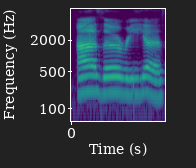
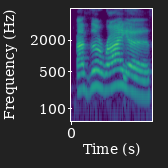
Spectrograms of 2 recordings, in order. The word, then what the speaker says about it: Azarias: Azarius. That's what I said. He said I said it wrong. Azarias. It's Azarias. Azarias. Rye, like rye bread.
